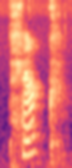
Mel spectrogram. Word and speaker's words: perc: for today Wednesday 27 December 20123 I'm doing perk um yesterday I did perek so perk is the singular of perek and it translates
